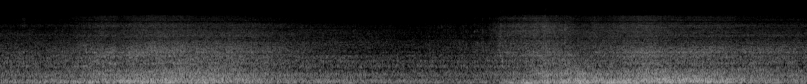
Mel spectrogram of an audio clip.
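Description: Small ocean waves breaking and washing up a sandy beach, swelling twice, about a second in and again about five seconds in. Wind rumbles on the microphone.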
